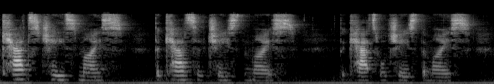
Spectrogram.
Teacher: Notice how cats, chase, and mice always get the stress.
